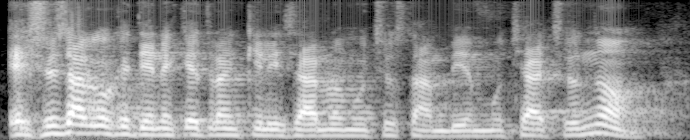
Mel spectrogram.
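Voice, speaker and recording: A man teaching the Bible in a relaxed, conversational way, asking his listeners questions and acting out little scenes. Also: mid-range voice, a little fast. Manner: animated, asks the audience questions, acts out dialogue. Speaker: preacher and podcast host.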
